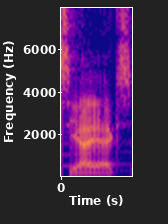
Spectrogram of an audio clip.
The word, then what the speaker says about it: CIX: So CIX, pronounced CIX, is a 5-member South Korean boy band formed by C9 Entertainment.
